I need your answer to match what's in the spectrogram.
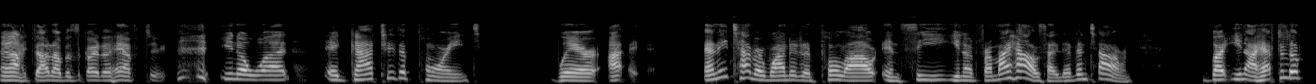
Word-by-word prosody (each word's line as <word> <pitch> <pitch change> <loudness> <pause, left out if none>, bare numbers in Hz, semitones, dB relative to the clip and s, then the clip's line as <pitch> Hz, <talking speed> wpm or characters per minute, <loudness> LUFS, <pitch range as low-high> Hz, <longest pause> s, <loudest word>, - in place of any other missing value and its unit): I 190 -3 +4
thought 185 +5 +1
I 185 - +3
was 180 -1 -10
gonna 190 -1 -1
have 190 -1 -2
to. 410 -2 -16 0.6
You 255 -3 -5
know 230 -2 +4
what? 215 0 0 0.4
It 205 -4 -4
got 230 +3 +2
to 290 -1 -8
the 285 -2 -2
point 175 -5 -6 0.8
where 180 - +2
I - - +4
e - - -12 0.7
anytime 295 - +1
I 215 - +4
wanted 200 +1 0
to 175 -2 -3
pull 215 +2 -1
out 180 0 +5
and 175 -7 -6
see, 210 +8 -7
you 205 -3 -4
know, 185 -1 -2
from 190 +3 -3
my 255 +4 +5
house 300 - +3
I 160 -1 -1
live 175 +4 -8
in 240 - -3
town, - - 0 0.7
but, 220 +6 +4
you 240 0 -3
know, - - 0
I 190 -1 +6
have 210 +4 +3
to 315 - -5
look 300 -1 +3
200 Hz, 190 wpm, -23 LUFS, 180-230 Hz, 0.8 s, I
